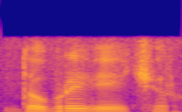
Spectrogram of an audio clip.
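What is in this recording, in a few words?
"good evening", russian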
